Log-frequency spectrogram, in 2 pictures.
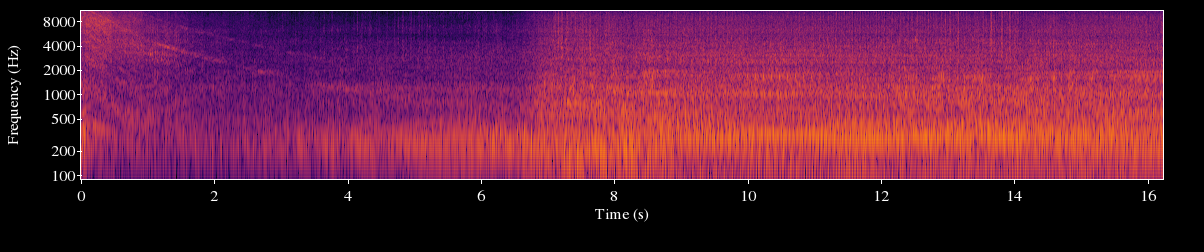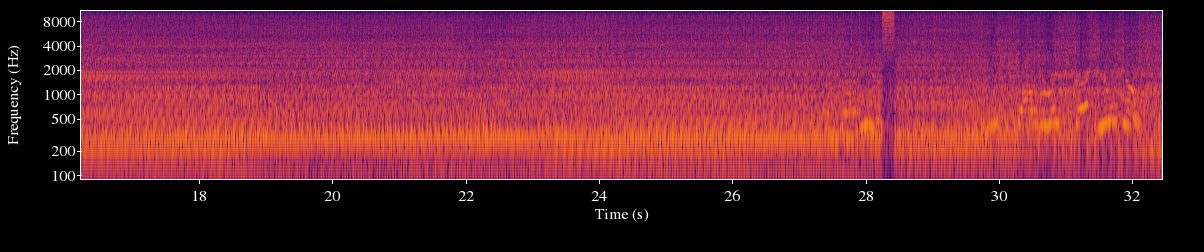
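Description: A high whine falling steadily in pitch and fading over the first few seconds. About seven seconds in the sound changes suddenly to a rail dragster's turbocharged Duramax V8 diesel idling steadily up close with a constant hum. There is a brief click near the end.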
